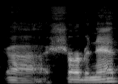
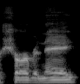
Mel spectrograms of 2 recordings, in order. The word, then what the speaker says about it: Charbonnet: I think the running back you're thinking of, if I may pronounce this wrong, Zach Charbonnet or Charbonnet. Cabernet, yeah.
